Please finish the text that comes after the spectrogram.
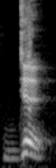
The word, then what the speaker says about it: de: When you see de, it's de, like the number two.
